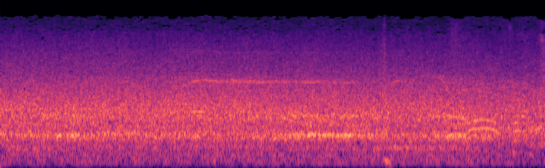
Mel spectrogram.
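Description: A football is kicked with a thud.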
